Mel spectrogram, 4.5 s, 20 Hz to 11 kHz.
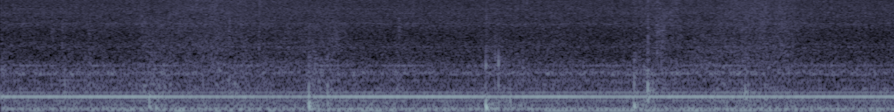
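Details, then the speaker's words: Frigidaire 5400426 antique fridge compressor running after a test refrigerant charge, drawing about 2.3 A and without overload protection: steady hum with a few faint clicks; the evaporator is already getting cold. Normal compressor hum. "The evaporator is already getting cold. I'm so delighted."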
